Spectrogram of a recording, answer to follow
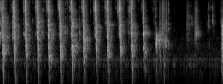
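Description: Tarot deck being shuffled by hand, a fast even run of card slaps about five a second that stops about three seconds in.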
